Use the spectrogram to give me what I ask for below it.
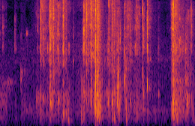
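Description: Someone peeling and eating a mandarin: crinkly crunching and wet chewing in quick, uneven bursts of sharp crackles and smacks, fairly close and loud.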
